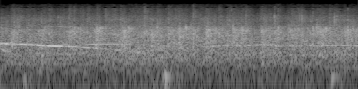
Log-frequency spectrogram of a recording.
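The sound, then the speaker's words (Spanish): An audience claps during a Sunday sermon, loud, dense applause that holds at a steady level for the whole clip. “Hoy tienen ganas de aplaudir ustedes, ¿va? Vaya pues, aplaudan.”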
